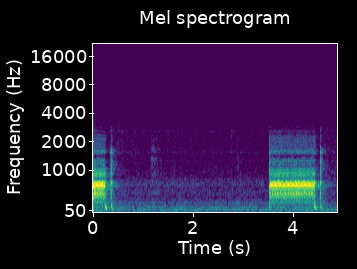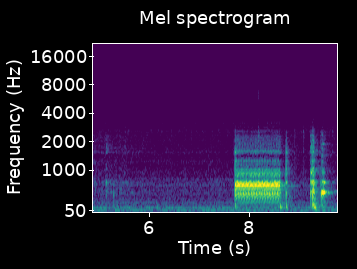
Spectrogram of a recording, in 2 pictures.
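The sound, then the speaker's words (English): A telephone being dialed to call the Forest Creek ranger station: two long, buzzing electronic tones roughly four seconds apart, followed by a couple of quick clicks, over a faint steady hum with no talking. “I'll call the ranger station at Forest Creek and see if they pick this up.”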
